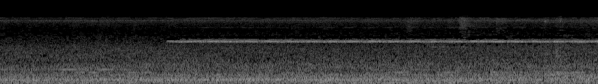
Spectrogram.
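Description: Steady hum of a metro train standing at the platform, joined about two seconds in by a continuous high-pitched warning tone: the door-closing alarm of the platform screen doors.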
